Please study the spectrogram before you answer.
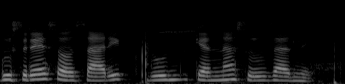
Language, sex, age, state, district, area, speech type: Goan Konkani, female, 18-30, Goa, Canacona, rural, read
